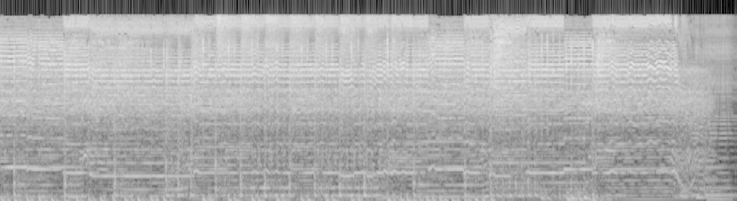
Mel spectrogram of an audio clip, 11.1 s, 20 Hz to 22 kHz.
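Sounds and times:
distorted guitar and bass chord: 0.0s - 11.0s.

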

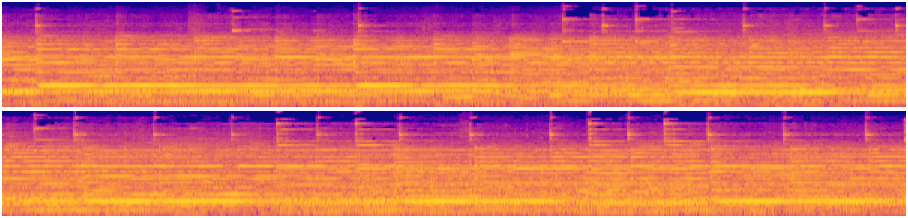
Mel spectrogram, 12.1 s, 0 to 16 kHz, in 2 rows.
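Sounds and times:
electric guitars: 0.0s - 12.0s.

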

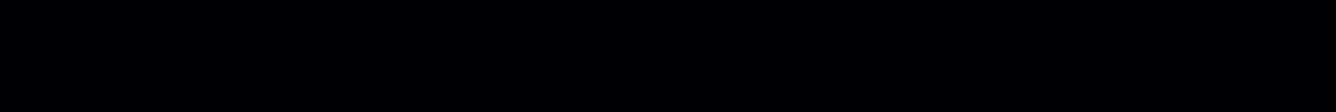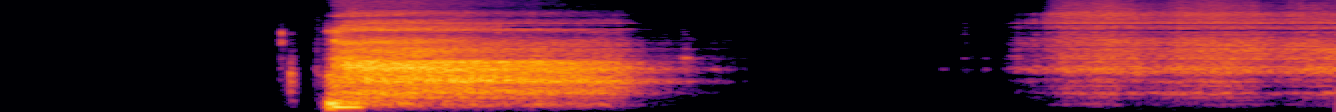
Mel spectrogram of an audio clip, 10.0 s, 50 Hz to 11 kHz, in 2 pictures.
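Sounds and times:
woman sighing: 6.2s - 7.4s.

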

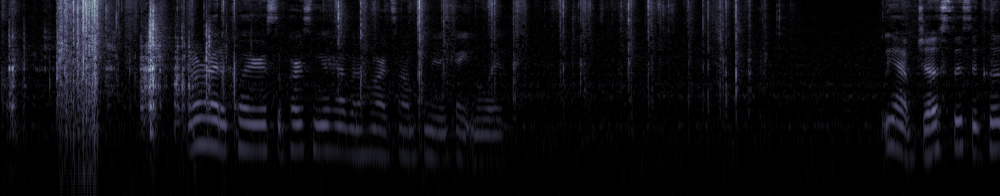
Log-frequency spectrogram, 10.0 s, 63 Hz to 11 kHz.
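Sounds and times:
cards being shuffled: 0.1s - 2.4s, 3.2s - 7.9s.

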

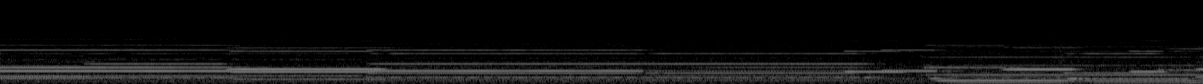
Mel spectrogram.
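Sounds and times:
church organ chord: 0.0s - 12.0s.

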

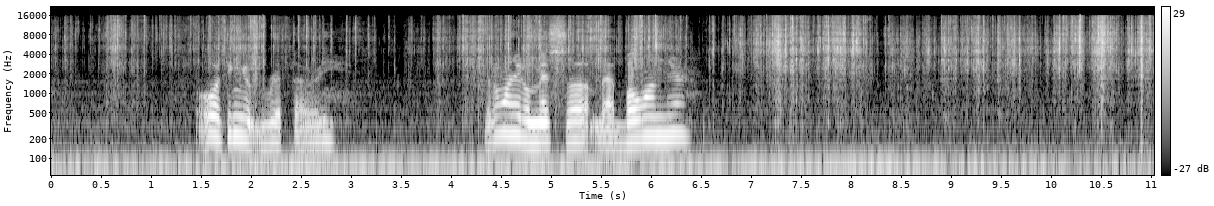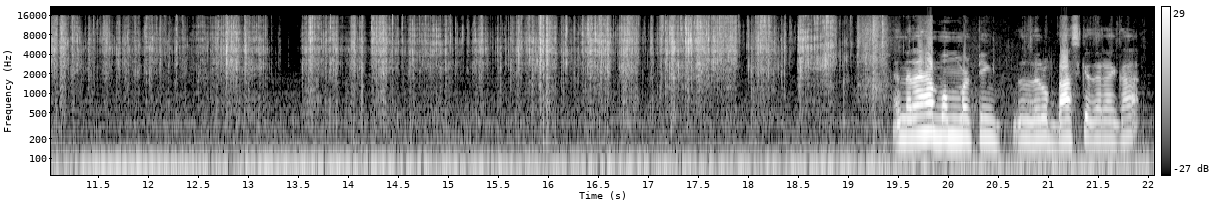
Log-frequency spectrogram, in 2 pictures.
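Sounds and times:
plastic packaging crinkling: 0.0s - 19.6s.

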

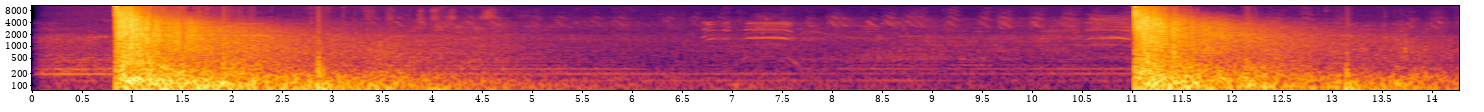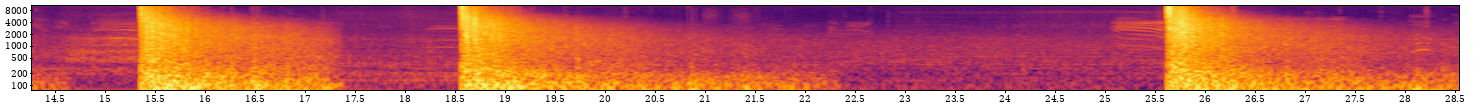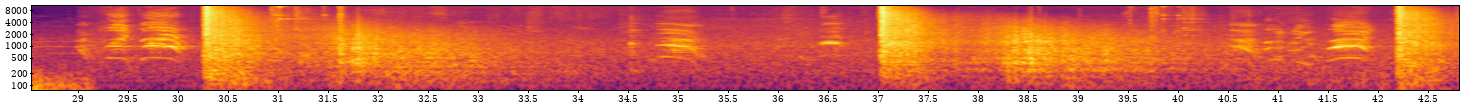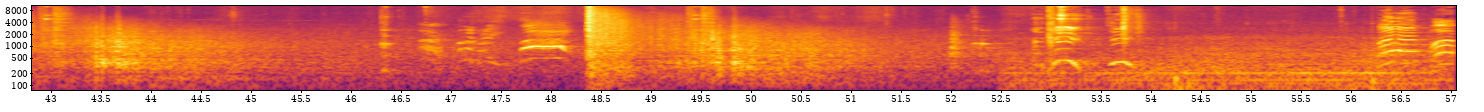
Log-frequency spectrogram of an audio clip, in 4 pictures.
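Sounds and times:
artillery gun booms: 0.9s - 4.3s, 11.0s - 14.4s, 15.4s - 17.4s, 18.6s - 22.2s, 25.7s - 28.2s, 30.3s - 33.5s, 37.0s - 40.4s, 42.2s - 45.1s, 48.4s - 51.2s.

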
